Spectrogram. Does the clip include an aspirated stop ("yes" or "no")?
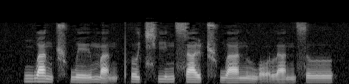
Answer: yes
